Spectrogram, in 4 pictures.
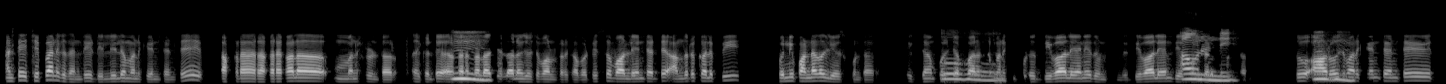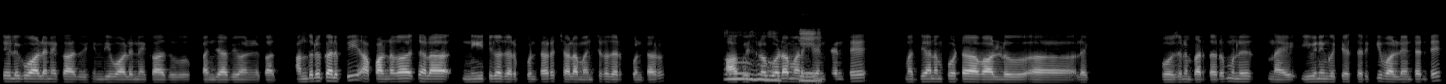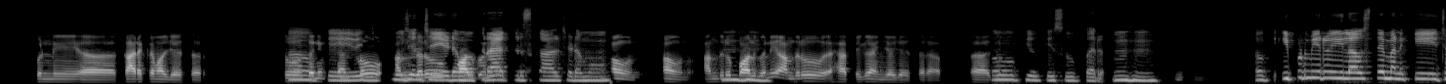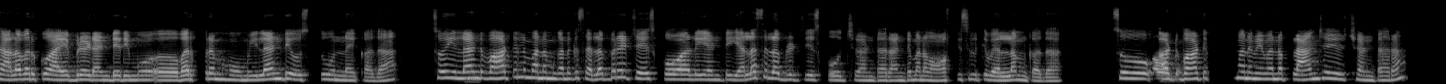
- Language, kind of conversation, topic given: Telugu, podcast, ఆఫీసులో సెలవులు, వేడుకలు నిర్వహించడం ఎంత ముఖ్యమని మీరు భావిస్తారు?
- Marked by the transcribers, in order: in English: "సో"; in English: "ఎగ్జాంపుల్"; in English: "సో"; in English: "నీట్‌గా"; in English: "ఆఫీస్‌లో"; in English: "లైక్"; in English: "సో"; in English: "క్రాకర్స్"; in English: "హ్యాపీ‌గా ఎంజాయ్"; in English: "సూపర్"; in English: "హైబ్రిడ్"; in English: "వర్క్ ఫ్రామ్ హోమ్"; in English: "సో"; other background noise; in English: "సెలబ్రేట్"; in English: "సెలబ్రేట్"; in English: "సో"; in English: "ప్లాన్"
